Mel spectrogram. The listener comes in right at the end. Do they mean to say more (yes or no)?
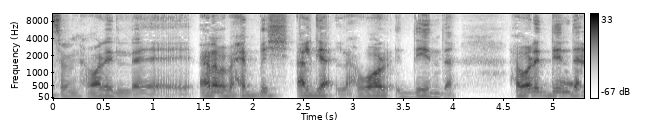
no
